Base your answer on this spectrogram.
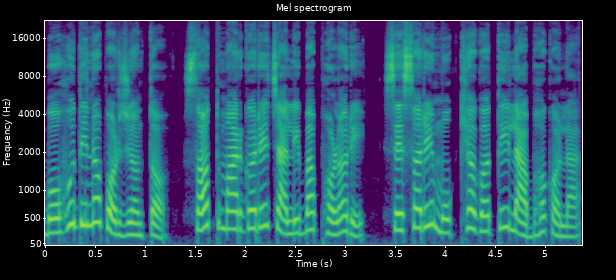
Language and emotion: Odia, neutral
